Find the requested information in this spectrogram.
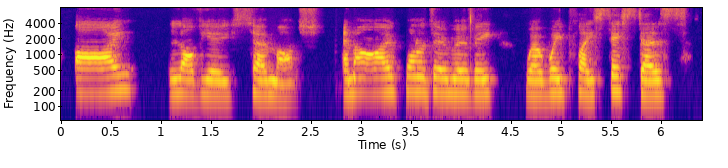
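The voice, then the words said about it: Poorly done put-on British accent. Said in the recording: “That was really bad, but usually it's better ... is that supposed to be Australian? ... it was British”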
